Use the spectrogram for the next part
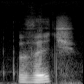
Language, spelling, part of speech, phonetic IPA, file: Polish, wyć, verb, [vɨt͡ɕ], Pl-wyć.ogg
